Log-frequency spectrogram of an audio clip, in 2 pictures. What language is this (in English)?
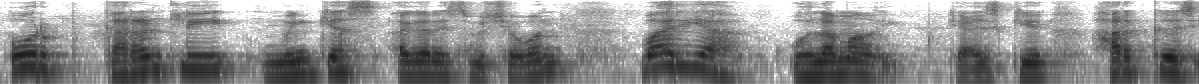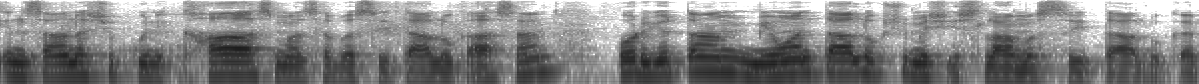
Kashmiri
